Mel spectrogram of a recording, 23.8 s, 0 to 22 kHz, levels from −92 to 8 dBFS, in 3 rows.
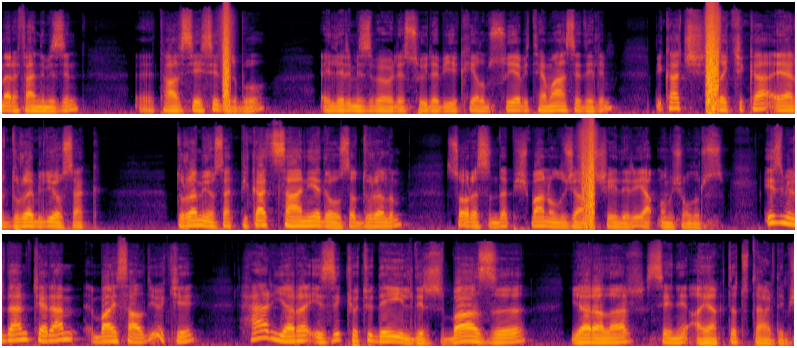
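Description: Speech with three wireless microphone noise hits. Short bursts of static cut in at 2.12–2.35 s, 7.00–7.21 s just before "eğer durabiliyorsak", and 13.66–13.91 s just before "yapmamış oluruz". Each marks a brief radio fade, where cancelling reflections let receiver noise rise.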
